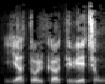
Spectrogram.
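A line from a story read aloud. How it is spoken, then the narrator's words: Even voice. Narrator (Russian): сказал он ровным голосом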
